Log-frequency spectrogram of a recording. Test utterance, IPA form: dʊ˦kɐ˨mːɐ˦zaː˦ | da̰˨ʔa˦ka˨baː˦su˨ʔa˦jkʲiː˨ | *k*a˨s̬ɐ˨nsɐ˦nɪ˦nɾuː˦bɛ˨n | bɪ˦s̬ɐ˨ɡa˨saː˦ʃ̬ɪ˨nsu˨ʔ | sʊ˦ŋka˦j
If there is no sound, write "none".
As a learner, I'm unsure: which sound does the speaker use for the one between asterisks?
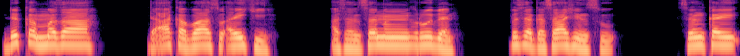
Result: ʔ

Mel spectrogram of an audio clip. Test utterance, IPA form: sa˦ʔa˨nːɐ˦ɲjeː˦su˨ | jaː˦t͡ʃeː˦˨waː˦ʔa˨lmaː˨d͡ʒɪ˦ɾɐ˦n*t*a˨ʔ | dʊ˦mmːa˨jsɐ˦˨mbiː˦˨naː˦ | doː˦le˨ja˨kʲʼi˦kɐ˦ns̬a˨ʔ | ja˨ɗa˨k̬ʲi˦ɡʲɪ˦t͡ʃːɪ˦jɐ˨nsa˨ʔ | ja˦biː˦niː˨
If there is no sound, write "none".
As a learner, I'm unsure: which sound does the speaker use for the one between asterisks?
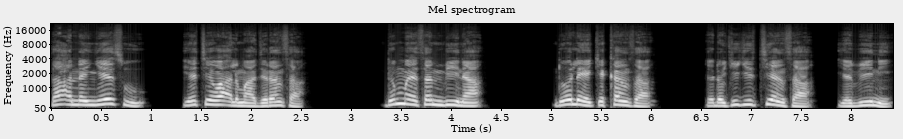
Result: s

